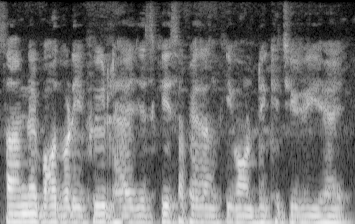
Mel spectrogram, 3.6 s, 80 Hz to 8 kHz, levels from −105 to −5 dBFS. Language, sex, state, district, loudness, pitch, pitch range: Hindi, male, Uttar Pradesh, Lalitpur, -18 LUFS, 100 Hz, 95-110 Hz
